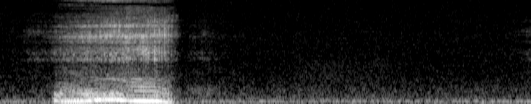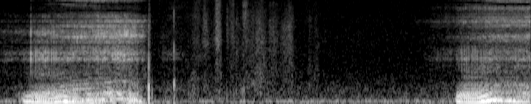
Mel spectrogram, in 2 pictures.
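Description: Loud rattling snores on each breath in, three in about ten seconds, with quiet pauses between: heavy snoring during sleep.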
